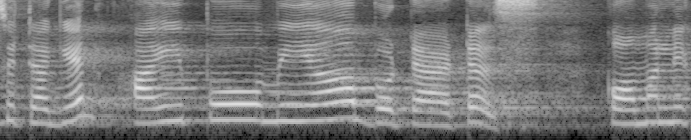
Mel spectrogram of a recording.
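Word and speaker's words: Ipomoea batatas: I will pronounce it again. Ipomea botatus, commonly called sweet potato. What is the scientific name? I will pronounce it again. Listen carefully. Ipomea botatus.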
